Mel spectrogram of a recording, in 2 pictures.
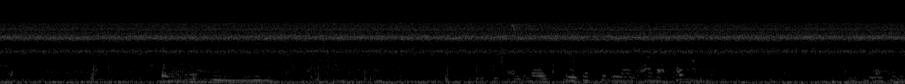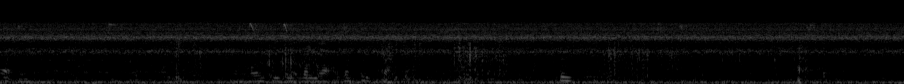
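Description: A dry leaf crinkles softly in a small monkey's hands.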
